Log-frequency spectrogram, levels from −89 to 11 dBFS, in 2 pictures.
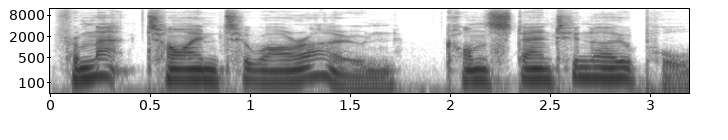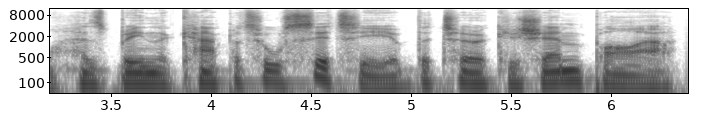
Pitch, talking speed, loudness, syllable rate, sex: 105 Hz, 150 wpm, -17 LUFS, 4.2 syllables/s, male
